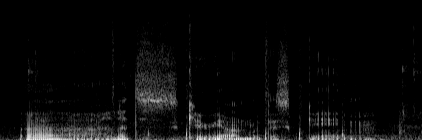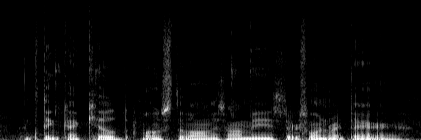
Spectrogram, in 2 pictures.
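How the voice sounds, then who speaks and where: Quiet, a man speaks over noticeable background noise. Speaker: gaming youtuber. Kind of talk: gameplay commentary. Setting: home at night while kids sleep.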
